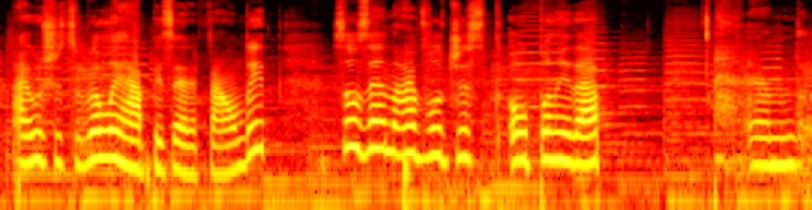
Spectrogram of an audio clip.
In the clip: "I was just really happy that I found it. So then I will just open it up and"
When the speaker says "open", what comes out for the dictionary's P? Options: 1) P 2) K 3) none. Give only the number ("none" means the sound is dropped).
1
